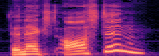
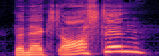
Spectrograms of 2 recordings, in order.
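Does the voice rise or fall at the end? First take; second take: rise; rise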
